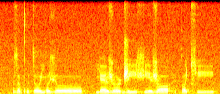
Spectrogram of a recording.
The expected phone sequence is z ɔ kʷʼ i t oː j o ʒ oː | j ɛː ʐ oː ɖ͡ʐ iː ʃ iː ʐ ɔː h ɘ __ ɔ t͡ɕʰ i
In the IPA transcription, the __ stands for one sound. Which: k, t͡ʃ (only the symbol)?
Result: k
